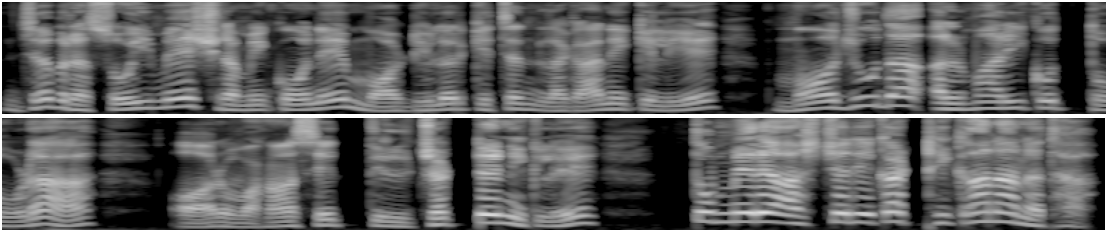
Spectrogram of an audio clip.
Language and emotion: Hindi, surprised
